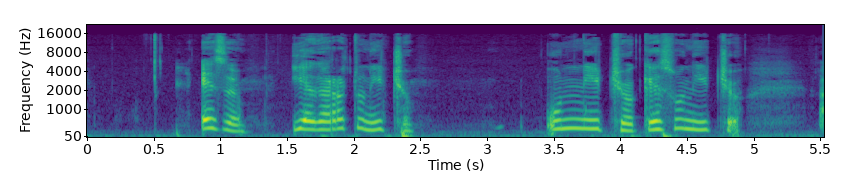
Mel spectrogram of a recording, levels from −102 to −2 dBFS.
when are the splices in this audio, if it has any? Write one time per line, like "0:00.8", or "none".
none

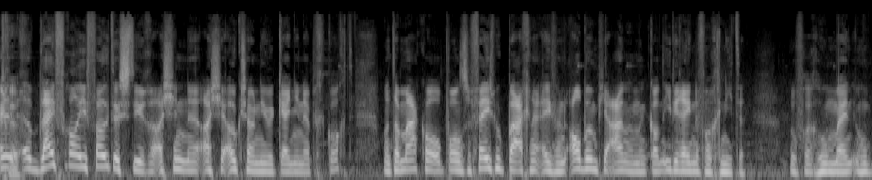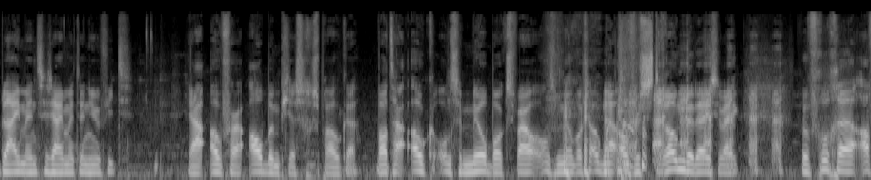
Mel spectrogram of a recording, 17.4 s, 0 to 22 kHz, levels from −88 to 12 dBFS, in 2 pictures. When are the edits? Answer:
none

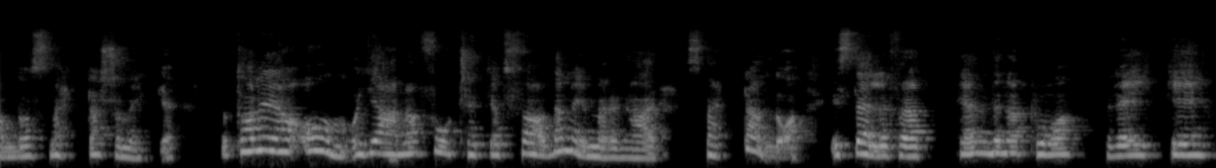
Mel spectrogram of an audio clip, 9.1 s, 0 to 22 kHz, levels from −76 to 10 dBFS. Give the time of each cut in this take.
0:07.1

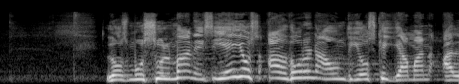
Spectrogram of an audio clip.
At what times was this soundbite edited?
none

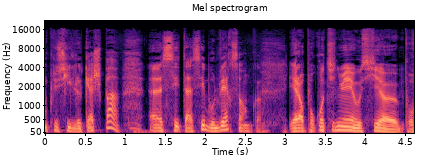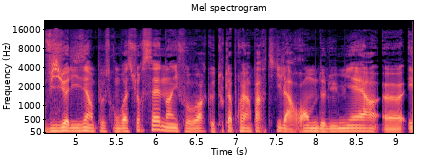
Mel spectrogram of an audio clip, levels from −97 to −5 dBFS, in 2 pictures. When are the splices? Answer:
none

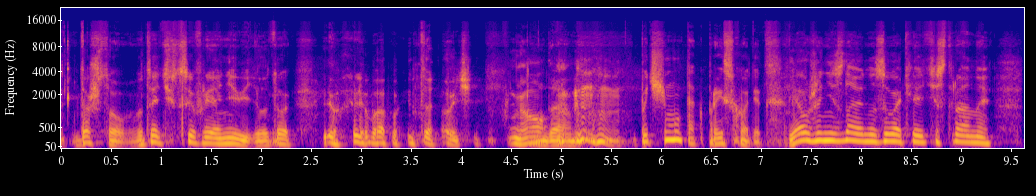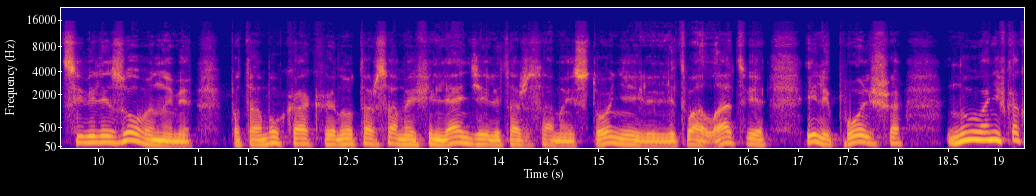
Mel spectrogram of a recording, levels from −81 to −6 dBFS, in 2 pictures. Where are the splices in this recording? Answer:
0:07.3

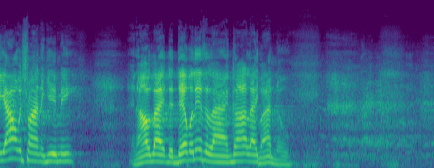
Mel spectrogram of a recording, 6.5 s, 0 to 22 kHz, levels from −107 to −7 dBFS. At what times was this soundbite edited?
0:03.9

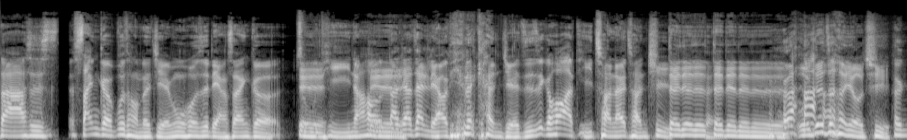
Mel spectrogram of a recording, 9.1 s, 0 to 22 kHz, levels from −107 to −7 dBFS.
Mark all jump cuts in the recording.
0:07.0

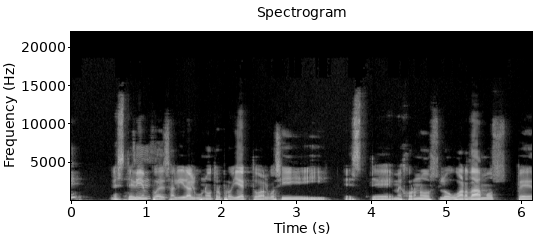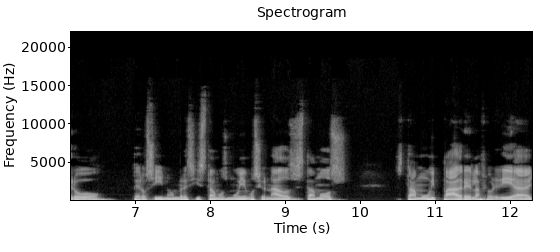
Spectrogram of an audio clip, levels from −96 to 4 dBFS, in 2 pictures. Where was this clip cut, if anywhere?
0:03.5

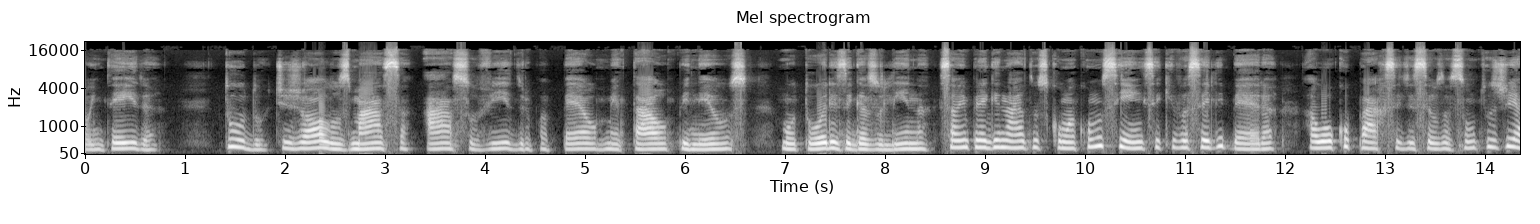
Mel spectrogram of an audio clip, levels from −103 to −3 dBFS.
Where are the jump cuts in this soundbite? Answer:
0:08.5

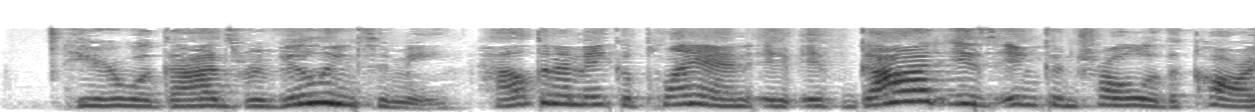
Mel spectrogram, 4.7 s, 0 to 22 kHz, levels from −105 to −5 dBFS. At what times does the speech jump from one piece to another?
0:01.8
0:02.8

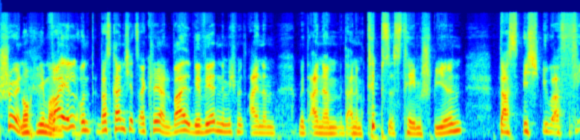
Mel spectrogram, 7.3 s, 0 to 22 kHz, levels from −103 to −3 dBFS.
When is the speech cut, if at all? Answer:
none

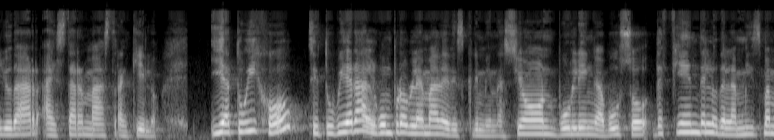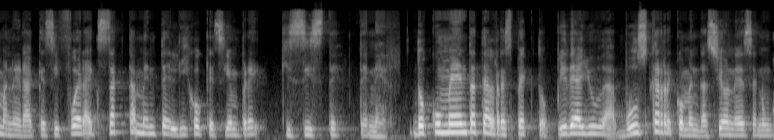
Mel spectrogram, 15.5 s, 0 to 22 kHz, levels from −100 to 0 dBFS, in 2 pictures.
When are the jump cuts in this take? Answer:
0:03.1

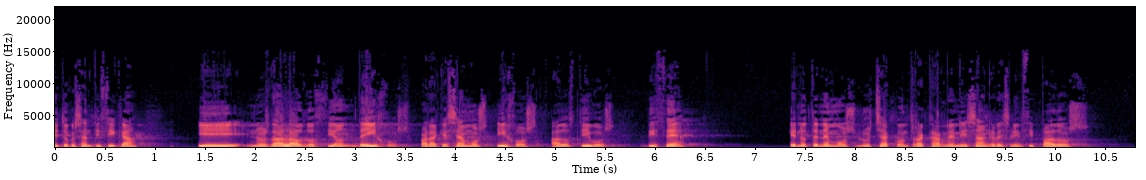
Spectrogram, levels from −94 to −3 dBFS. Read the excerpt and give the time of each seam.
0:05.8
0:09.5

